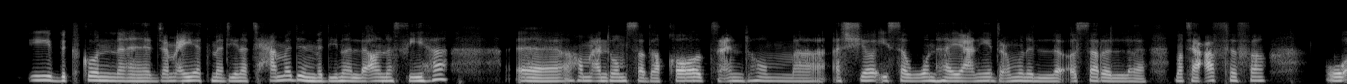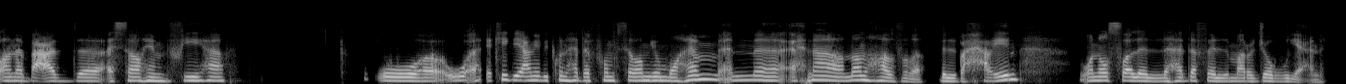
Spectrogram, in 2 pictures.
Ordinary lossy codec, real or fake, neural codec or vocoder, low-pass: AAC, 48 kbps; fake; codec, 16 kHz, 0.8 kbps, ZipCodec; 7.2 kHz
